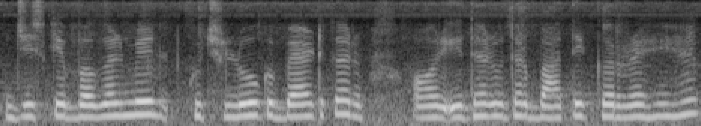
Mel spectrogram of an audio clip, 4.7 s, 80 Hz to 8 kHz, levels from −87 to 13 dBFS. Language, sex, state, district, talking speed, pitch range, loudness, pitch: Hindi, female, Bihar, West Champaran, 165 wpm, 235-260 Hz, -13 LUFS, 250 Hz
